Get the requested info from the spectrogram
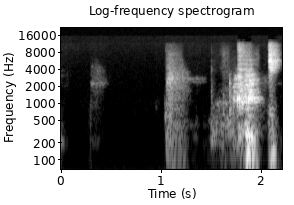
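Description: Near silence for about a second, then faint rustling sounds building to a short, rough vocal burst just before the end.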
